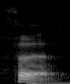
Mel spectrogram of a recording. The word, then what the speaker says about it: Pho: chicken broth but it's Vietnamese style spelt faux pronounced fur right so but this is a Vietnamese inspired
